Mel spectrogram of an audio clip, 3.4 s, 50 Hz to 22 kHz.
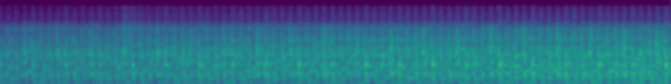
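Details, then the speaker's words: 1997 Isuzu Panther 2.5 diesel at idle: even clatter at about three beats a second, no metallic or piston-ring noise; engine normal, no smoke or oil leaks. "Dari suara mesin ini, tidak terdengar suara-suara aneh. Seperti suara logam atau suara ring piston . Jadi, suaranya masih cukup normal."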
